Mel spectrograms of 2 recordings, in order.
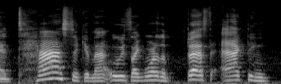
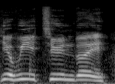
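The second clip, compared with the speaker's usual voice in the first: higher, jokey Scottish brogue; mock Scottish accent; 6 semitones higher, 3 dB louder than usual. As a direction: tease like a cartoon Scottish groundskeeper. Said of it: "can we just call him Willie?".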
